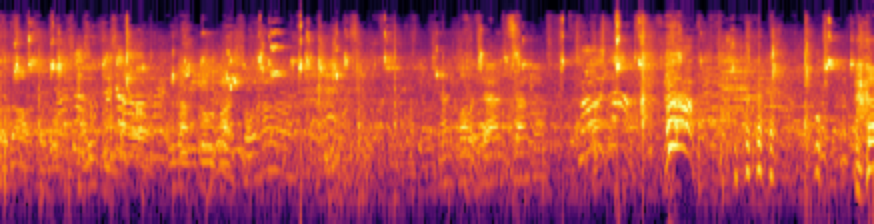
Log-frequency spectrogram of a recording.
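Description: A basketball bouncing on a hard outdoor court, with sharp bounces at irregular intervals as it is dribbled and played, over the overlapping chatter of players and spectators.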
